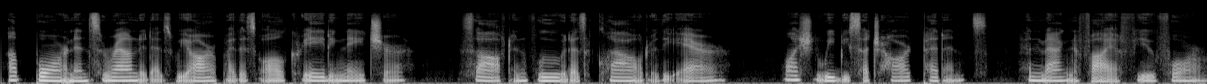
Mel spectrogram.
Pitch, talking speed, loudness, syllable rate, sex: 170 Hz, 160 wpm, -19 LUFS, 4.1 syllables/s, female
